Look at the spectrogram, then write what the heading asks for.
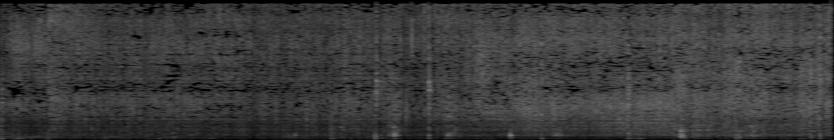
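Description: Chopped tomatoes sizzling in hot oil in a metal kadai: the hiss starts suddenly as they go in and grows a little louder. A metal spatula scrapes the pan as they are stirred.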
